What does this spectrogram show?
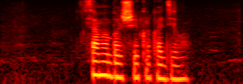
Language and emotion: Russian, neutral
